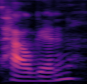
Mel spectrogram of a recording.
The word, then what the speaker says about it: Haugen: topic today is Francis Haugen yes well said did I say it right properly spoken yes I think you're the one that taught me it's like house Hogan yeah okay who was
